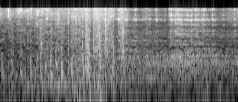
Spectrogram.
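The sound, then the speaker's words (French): A rapid, papery flutter of pigeon wings flapping, decoy pigeons set up to lure a passing flock, swelling into a burst of beats midway before settling back into a steady rustling flutter. No voices. “Alors là, on a installé les volants. C'est toujours pareil, c'est essayer de leurrer le vol qui passe.”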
